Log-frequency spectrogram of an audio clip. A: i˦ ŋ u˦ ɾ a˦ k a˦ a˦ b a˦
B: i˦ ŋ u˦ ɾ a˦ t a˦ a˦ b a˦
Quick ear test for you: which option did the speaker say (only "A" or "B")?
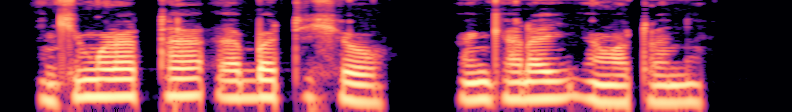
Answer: B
